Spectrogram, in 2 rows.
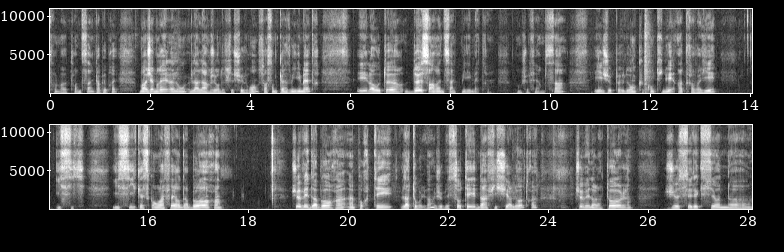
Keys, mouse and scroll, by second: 0.6 scroll up 2, 1.2 right click, 3.3 click, 6.3 click, 9.8 click, 13.8 click, 24.0 click.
